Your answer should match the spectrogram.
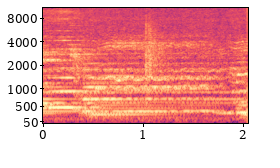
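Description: A woman singing in a classical, operatic style with piano accompaniment, moving down to a lower held note about half a second in.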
